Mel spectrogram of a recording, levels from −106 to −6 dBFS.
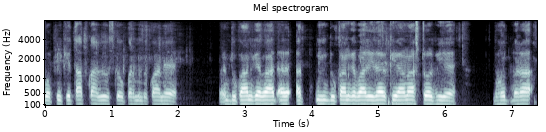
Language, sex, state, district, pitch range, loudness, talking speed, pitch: Hindi, male, Bihar, Lakhisarai, 130-135 Hz, -17 LUFS, 205 wpm, 135 Hz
